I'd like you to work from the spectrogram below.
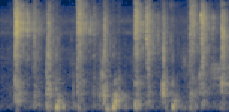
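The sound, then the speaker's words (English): A voice imitates galloping horse hooves with quick, rhythmic clip-clop clicks repeating in triplet-like bursts, fairly loud, with no other sounds around. “these horse hoofs that were coming toward him.”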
